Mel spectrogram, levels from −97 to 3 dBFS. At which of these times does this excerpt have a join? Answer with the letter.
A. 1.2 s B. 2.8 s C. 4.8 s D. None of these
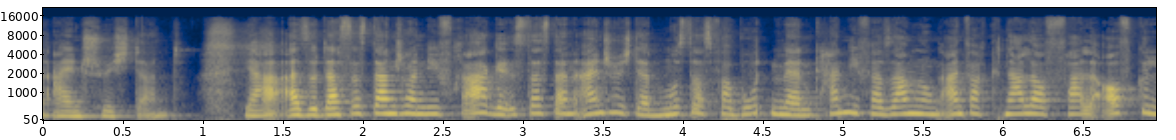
D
